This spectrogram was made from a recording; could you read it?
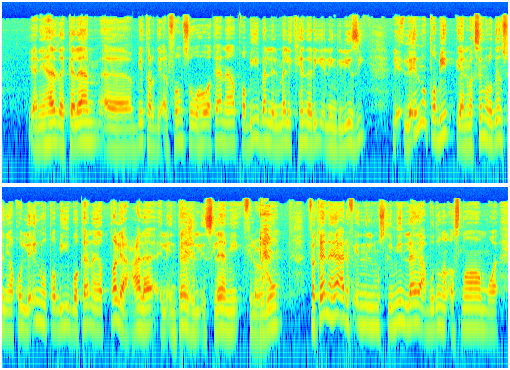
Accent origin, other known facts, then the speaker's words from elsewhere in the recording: Egypt; يعني نحن عندنا في مصر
